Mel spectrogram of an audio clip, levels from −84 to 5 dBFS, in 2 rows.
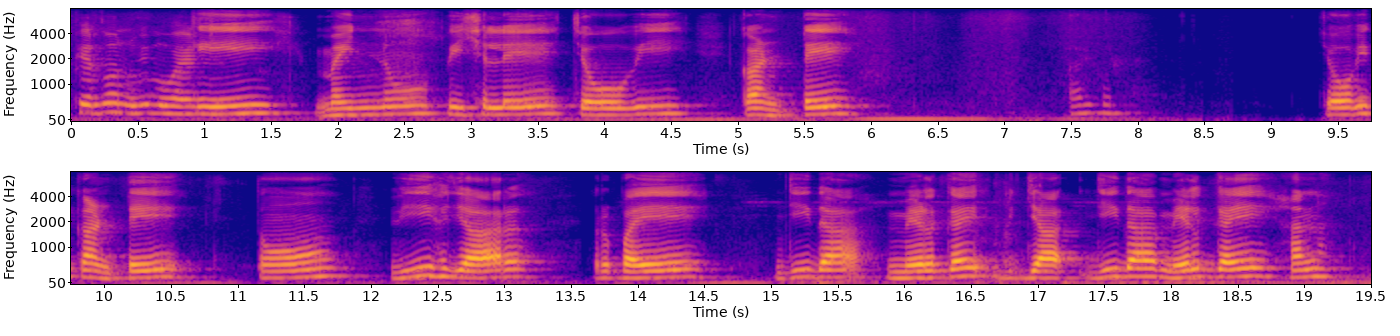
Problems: constant background noise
